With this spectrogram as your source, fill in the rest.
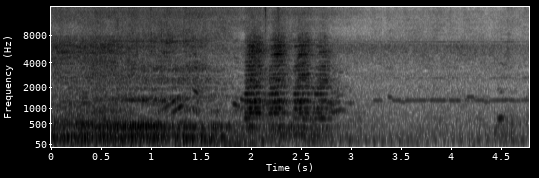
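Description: A motorcycle with a punctured tyre idles and rumbles loudly at first, then fades, with a brief tonal beep midway and people talking close by over the engine noise.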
